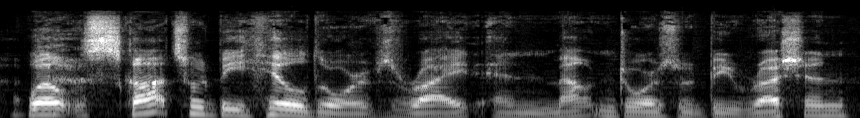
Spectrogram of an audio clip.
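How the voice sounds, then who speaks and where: Co-host, male, mid-pitched, dry joker who riffs on ideas, faint music underneath. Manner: wry, joking. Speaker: game designer co-host. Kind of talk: casual livestream brainstorming.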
